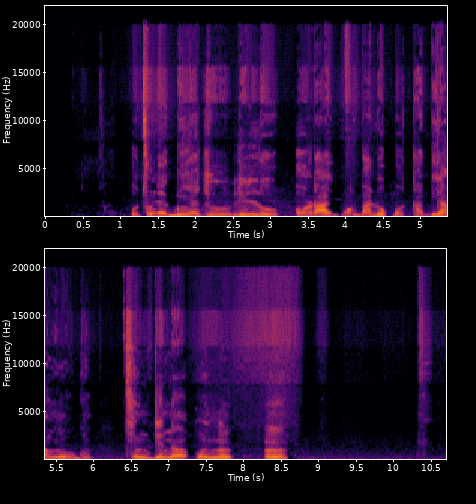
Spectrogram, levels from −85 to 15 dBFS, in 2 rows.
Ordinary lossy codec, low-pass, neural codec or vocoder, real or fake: none; none; vocoder, 48 kHz, 128 mel bands, Vocos; fake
